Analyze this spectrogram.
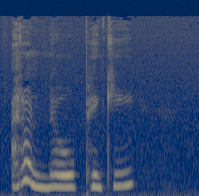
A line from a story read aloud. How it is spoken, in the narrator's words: Brick exclaimed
